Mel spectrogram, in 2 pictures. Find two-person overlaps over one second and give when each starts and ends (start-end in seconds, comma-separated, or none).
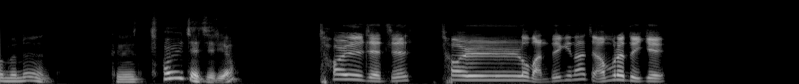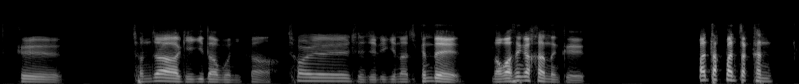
none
